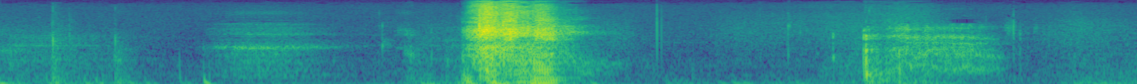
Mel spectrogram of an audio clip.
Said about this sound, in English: Sorry. I had to take a fucking sneeze. I hate how fucking rapid those sneezes fucking go, man. And like, every time you sneeze now, you're fucking nervous about COVID and shit.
